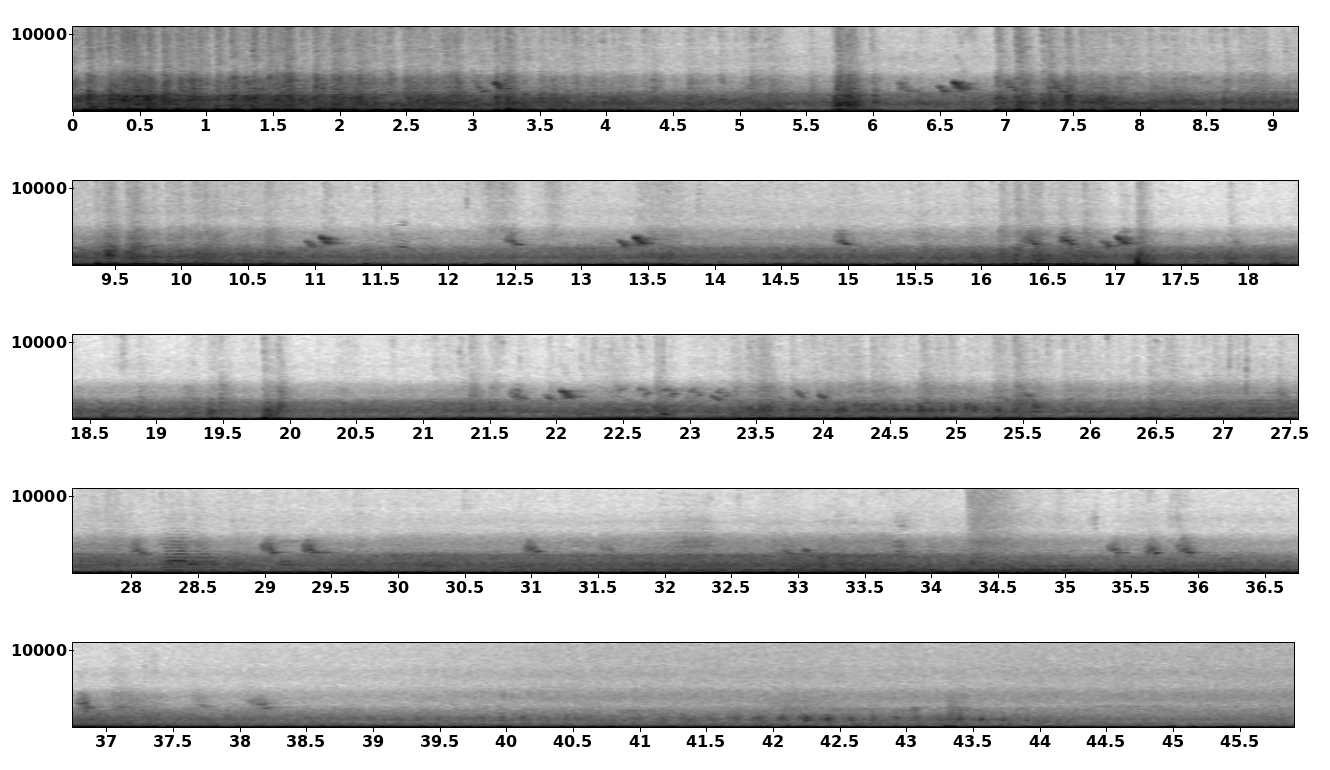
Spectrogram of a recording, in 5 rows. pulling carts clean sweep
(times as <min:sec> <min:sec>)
0:00.0 0:11.6, 0:32.9 0:38.4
